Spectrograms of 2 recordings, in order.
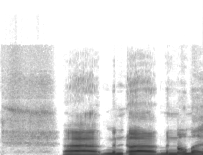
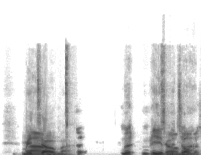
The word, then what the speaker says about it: Mitoma: Obviously, Minoma, is that how you say it? Mitoma.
